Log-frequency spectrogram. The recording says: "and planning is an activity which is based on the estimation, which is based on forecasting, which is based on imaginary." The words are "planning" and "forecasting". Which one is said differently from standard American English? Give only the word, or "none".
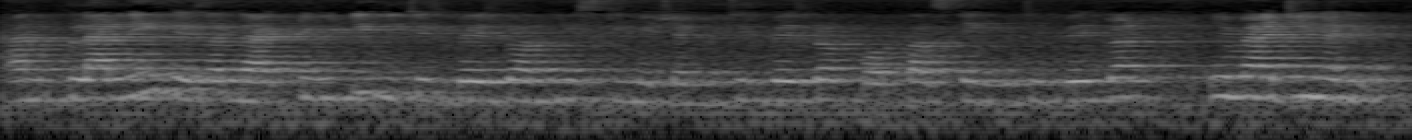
forecasting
